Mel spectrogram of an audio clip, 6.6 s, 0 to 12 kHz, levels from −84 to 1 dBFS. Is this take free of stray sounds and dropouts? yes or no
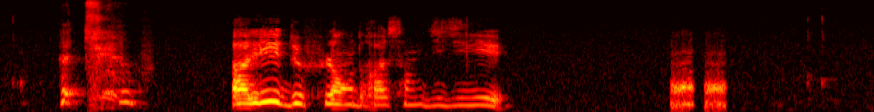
no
